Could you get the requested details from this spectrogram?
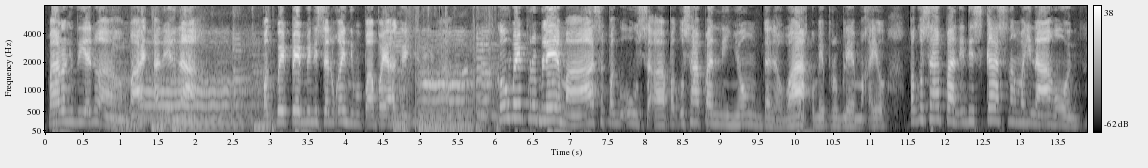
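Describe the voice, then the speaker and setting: A woman's voice: on the high side, animated, moderate pace, over music. A woman with a Filipino accent hosting a radio show, giving casual advice and often checking in with her listeners. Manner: chatty, asks listeners "di ba?" often, laughs. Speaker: radio host.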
